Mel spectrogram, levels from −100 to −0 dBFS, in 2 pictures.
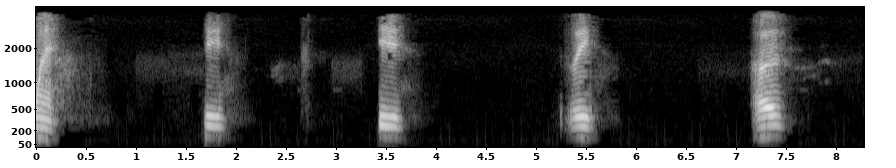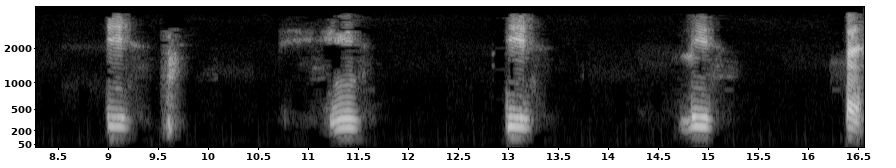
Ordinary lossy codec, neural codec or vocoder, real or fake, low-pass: MP3, 16 kbps; none; real; 3.6 kHz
